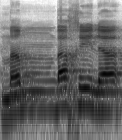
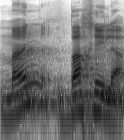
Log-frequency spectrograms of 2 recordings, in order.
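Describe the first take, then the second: First: An m sound is said before the b. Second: An n sound is said before the b. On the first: The speaker calls it right. "नून की जगह हम मीम पढ़ेंगे" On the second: The speaker calls it wrong. "लेकिन नून नहीं पढ़ेंगे"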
